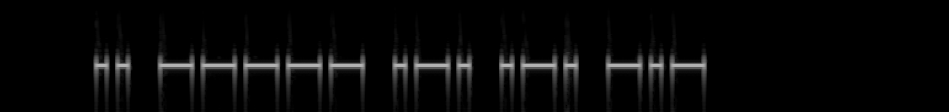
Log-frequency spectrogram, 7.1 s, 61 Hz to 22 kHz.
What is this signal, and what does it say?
Morse code, heard as a keyed tone, about 15 wpm, 700 Hz. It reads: I0RRK
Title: DXCC-100 Call Signs - 5 Characters - 15wpm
